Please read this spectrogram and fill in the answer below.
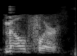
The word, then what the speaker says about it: Meltzer: Author Brad Metzler, how do you pronounce his name? – Meltzer.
